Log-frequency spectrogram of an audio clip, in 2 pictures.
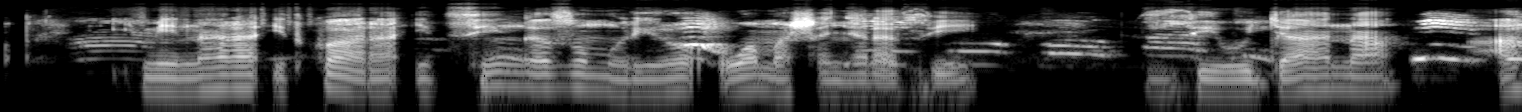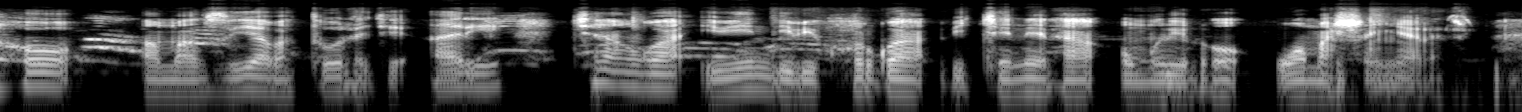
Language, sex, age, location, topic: Kinyarwanda, male, 18-24, Kigali, government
